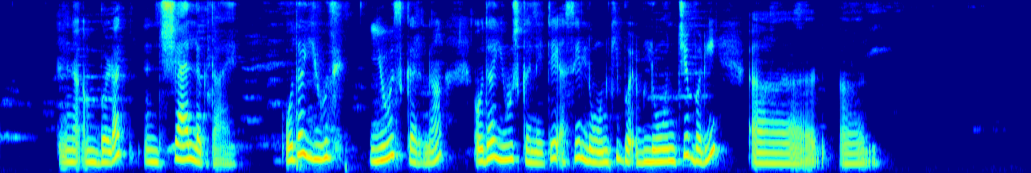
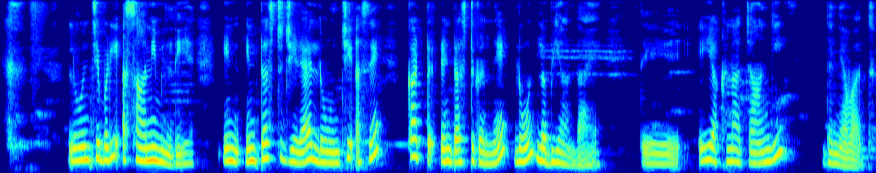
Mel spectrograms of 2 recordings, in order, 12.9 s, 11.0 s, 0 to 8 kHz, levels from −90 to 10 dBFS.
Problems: background sounds at intervals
